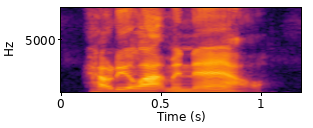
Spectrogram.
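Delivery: put-on southern American accent. Trying out american accents, the speaker attempts a southern one: southern american accent. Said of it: "I could try do a bit more southern".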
